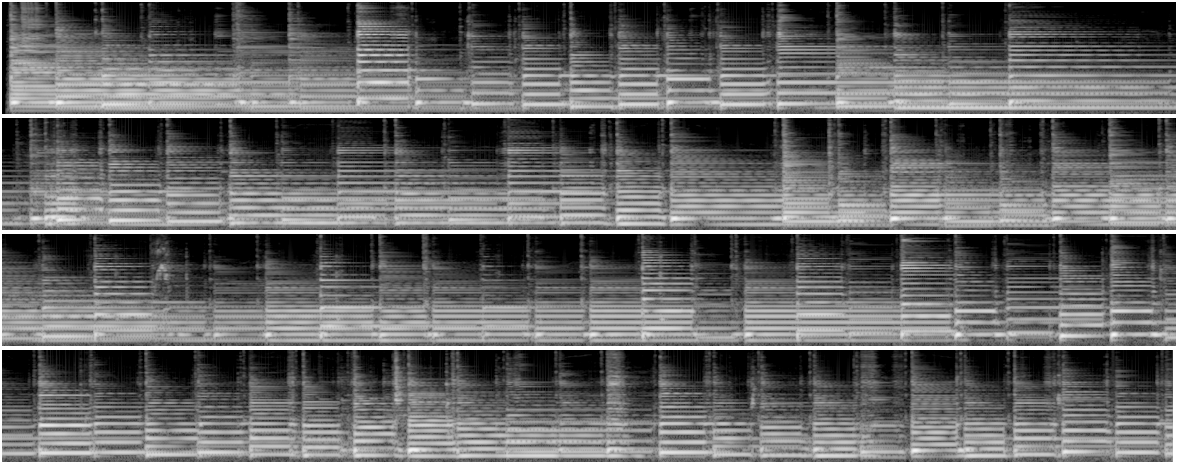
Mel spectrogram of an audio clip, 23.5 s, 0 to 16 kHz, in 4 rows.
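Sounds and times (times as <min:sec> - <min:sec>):
mandola playing blues: 0:00.0 - 0:23.4.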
